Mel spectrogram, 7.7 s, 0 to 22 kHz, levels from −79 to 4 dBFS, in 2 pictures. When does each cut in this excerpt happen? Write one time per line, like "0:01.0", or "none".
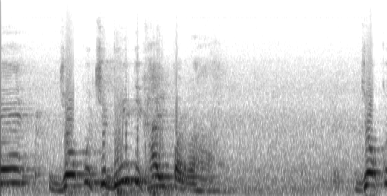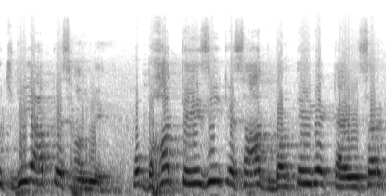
0:05.0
